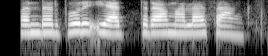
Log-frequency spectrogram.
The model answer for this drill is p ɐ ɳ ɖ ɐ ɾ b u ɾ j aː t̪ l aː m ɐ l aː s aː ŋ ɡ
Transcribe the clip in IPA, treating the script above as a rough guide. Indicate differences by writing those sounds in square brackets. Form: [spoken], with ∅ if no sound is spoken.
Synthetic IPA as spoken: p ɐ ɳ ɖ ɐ ɾ [p] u ɾ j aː t̪ [ɾ] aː m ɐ l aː s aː ŋ ɡ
